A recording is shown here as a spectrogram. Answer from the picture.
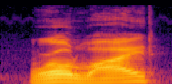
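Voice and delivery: normal talking voice

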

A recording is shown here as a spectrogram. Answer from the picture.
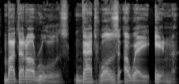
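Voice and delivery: slow, heavy voice of Death; heavy thundering voice. A narrator's reading. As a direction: let it rumble like distant thunder. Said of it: "said Death".

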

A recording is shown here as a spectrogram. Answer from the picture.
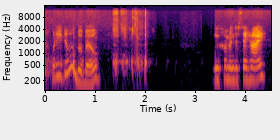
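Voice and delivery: pet talk. Real, not acted. Talking to her pet.

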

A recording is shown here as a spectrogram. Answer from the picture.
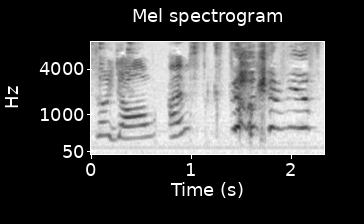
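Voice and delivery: trying to read through laughter; high, slow, cracking up mid-line; breaking into laughter. Real, not acted. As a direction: lose it while reading the line. Breaks up while reading the line.

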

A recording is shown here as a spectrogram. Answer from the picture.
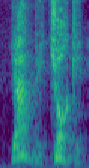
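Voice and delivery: loud, hammed-up African movie accent. Riffing on African movies to the co-host, loud mock African accent. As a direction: exclaim it like an African movie character, loudly. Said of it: "if you guys haven't seen African movies".

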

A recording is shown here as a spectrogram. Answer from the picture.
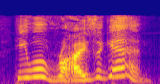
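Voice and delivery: Jesus triumphantly announcing the resurrection; excited reassurance. Retold or imitated. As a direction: lift them up with the good news.

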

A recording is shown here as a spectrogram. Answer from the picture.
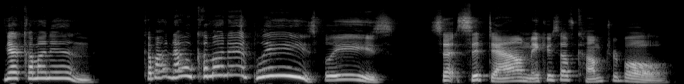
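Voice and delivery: very high, squeaky over-keen hostess; mock eager welcome. Host mocking someone inviting in the pizza man, gushing. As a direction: gush and plead in a hammed-up high voice. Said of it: "I wouldn't say".

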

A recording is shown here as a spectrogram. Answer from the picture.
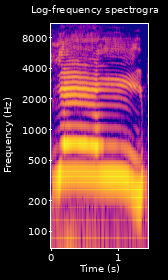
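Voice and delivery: high, loud delighted yay; excited cheer. Real, not acted. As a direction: cheer the news. Friend's engagement news, cheering.

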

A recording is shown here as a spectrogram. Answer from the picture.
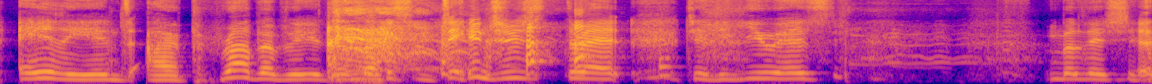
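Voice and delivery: mock press-conference gravity, cracking up; Donald Trump. President warning about aliens, hammed-up and laughing. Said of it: "a Trump Reagan accent".

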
